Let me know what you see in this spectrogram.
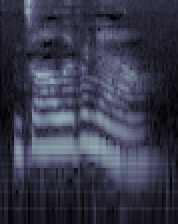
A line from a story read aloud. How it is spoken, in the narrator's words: she said soothingly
